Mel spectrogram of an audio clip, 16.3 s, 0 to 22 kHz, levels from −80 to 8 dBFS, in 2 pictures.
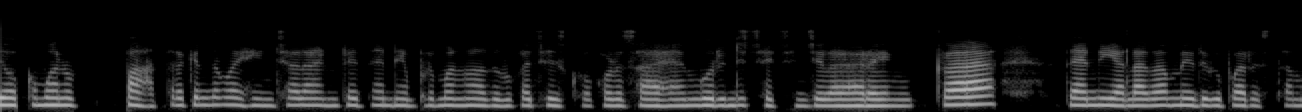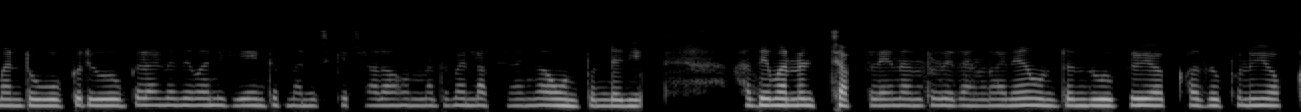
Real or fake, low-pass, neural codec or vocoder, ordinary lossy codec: fake; 7.2 kHz; codec, 16 kHz, 4 kbps, X-Codec, HuBERT features, trained on LibriSpeech; none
